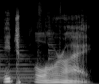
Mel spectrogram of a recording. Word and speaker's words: H. pylori: what are we going to talk about and each polari did I pronounce that correctly yeah you pronounced that pretty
